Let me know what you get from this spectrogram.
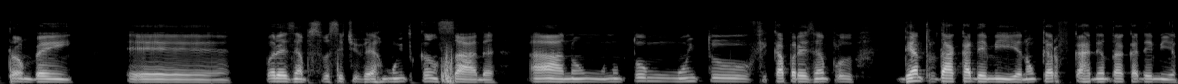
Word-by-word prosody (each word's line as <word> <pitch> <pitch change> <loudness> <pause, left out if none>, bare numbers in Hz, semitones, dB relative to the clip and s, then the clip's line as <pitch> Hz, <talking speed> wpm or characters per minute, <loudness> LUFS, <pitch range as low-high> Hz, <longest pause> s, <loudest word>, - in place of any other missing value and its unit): também, 125 - +1 0.5
eh, 110 -3 -1 0.3
por 140 +1 +2
exemplo, 130 -2 +3
se - - -12
você 130 +1 -6
estiver 125 -2 -3
muito 135 +2 -4
cansada, 115 -6 +1 0.3
ah, 135 -1 +4
não 130 +1 +1 0.2
não 135 0 -4
tô 155 0 -2
muito 145 -1 -4
ficar, 140 - -1
por 140 - 0
exemplo, 130 -1 -1 0.4
dentro 160 - +4
da 145 +2 +7
academia, 130 -3 +2
não 120 +2 -1
quero 135 +2 0
ficar 135 -1 -1
dentro 130 0 0
da 135 - +2
academia, 125 -4 -2
130 Hz, 130 wpm, -24 LUFS, 120-140 Hz, 0.5 s, da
